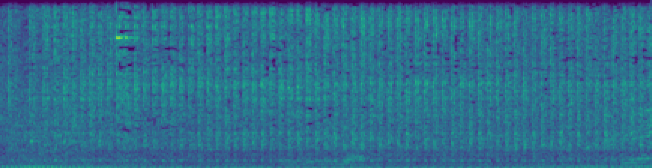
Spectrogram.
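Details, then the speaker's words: Honda Vario scooter idling: coarse, rapid clatter from the middle of the engine, about three beats a second; owner wanted piston rod replaced, but worn cam chain tensioner suspected; cam chain tensioner rattle. "Kenapa Mas Ini varionya Masnya kasar sekali Coba kita dengarkan suaranya"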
